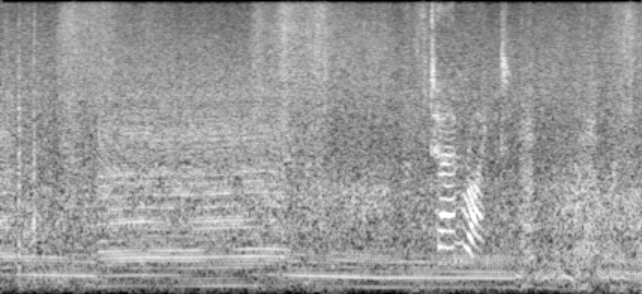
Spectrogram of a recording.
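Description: A car engine hums steadily as it drives fast, rising and falling in pitch with gear changes.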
